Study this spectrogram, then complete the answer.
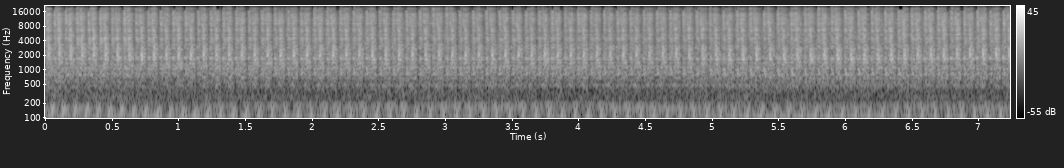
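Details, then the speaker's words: John Deere Gator 4x2, after adjusting carburetor idle and jet mixture: steady, even low thump with no misses or knocks at about 1140–1150 rpm; normal idle. "I think I might be pretty happy with that right there for now. How's our idle looking?"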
